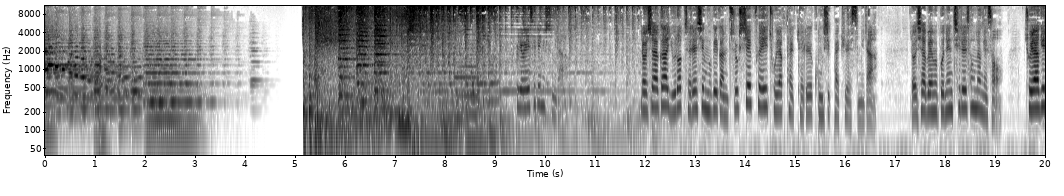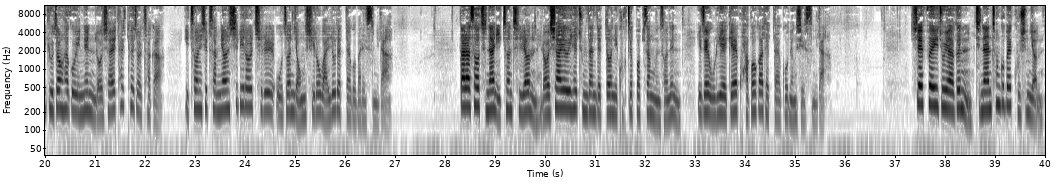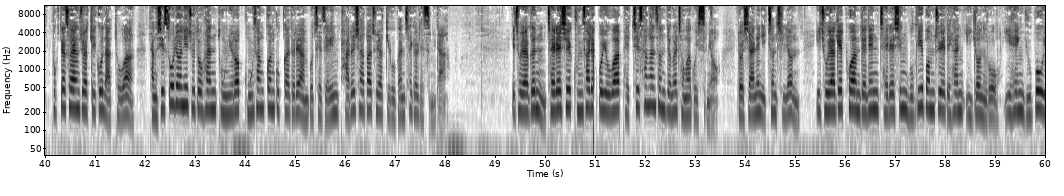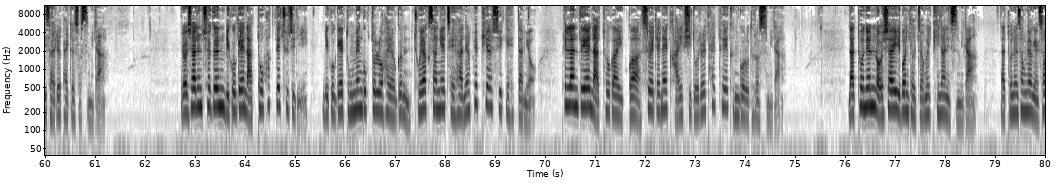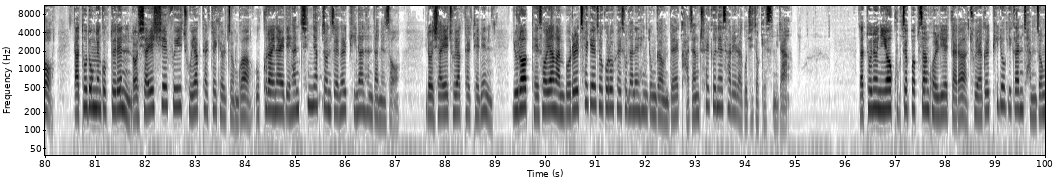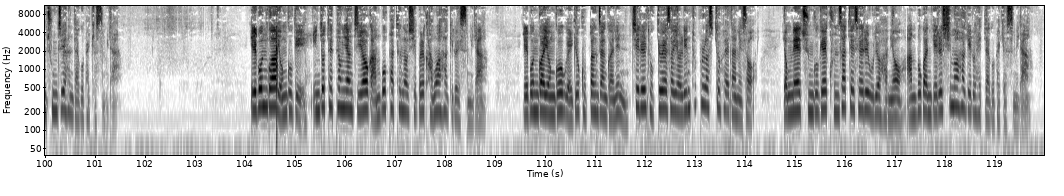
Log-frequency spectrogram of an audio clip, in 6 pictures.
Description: VOA 한국어 아침 뉴스 프로그램 '워싱턴 뉴스 광장' 2023년 11월 8일 방송입니다. 미 국방부는 북한이 미한일 군사 협력에 연일 비난과 위협을 가하는데 대해, 미국은 이들 정부와 계속 협력해 나가겠다는 뜻을 거듭 밝혔습니다. 유럽과 중동의 두 개 전쟁이 한반도를 비롯한 아시아 안보도 위협하고 있다고 미 상원의원들이 밝혔습니다. 한국과 일본이 이달말 한중일 외교장관회담에서 북러 밀착에 대한 중국의 불안을 공략해야 한다고 미 전문가들이 말했습니다.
